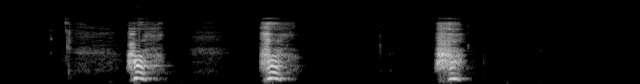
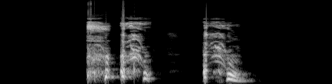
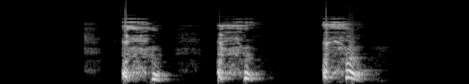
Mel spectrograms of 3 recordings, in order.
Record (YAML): exhalation_length: 6.4 s
exhalation_amplitude: 31856
exhalation_signal_mean_std_ratio: 0.28
cough_length: 3.3 s
cough_amplitude: 32490
cough_signal_mean_std_ratio: 0.4
three_cough_length: 4.7 s
three_cough_amplitude: 28833
three_cough_signal_mean_std_ratio: 0.37
survey_phase: beta (2021-08-13 to 2022-03-07)
age: 45-64
gender: Female
wearing_mask: 'No'
symptom_none: true
symptom_onset: 12 days
smoker_status: Ex-smoker
respiratory_condition_asthma: false
respiratory_condition_other: false
recruitment_source: REACT
submission_delay: 1 day
covid_test_result: Negative
covid_test_method: RT-qPCR
covid_ct_value: 43.0
covid_ct_gene: N gene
